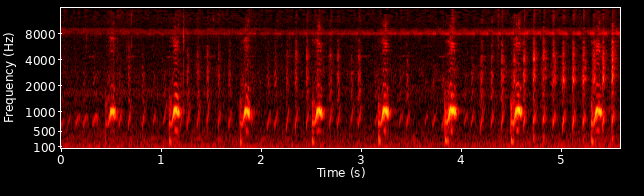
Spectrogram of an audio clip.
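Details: White-breasted waterhen decoy practicing its lure call for trapping: loud, punchy mid-pitched notes repeated about every 0.7 seconds, eight in a row, with softer stuttering notes filling the gaps.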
